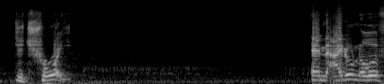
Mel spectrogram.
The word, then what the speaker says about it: Detroit: city in Michigan and we don't say Detroit like it's spelled we say Detroit and I don't know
